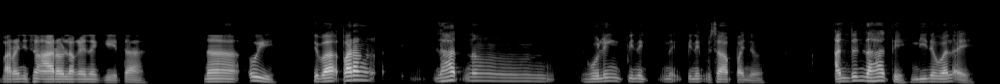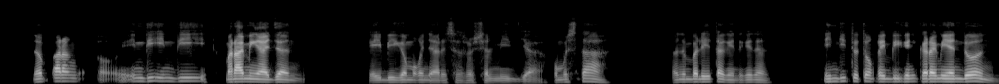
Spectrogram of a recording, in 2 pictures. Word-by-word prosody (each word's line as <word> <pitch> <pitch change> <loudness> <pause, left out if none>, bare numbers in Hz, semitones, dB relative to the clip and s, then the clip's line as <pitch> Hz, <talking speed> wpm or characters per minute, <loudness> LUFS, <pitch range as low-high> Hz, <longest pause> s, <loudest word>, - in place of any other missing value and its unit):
Parang 125 +1 +1
isang 130 -1 0
araw 125 0 +7
lang 125 -1 +1
kayo 120 -1 0
nagkita 110 0 -4 0.7
na, 135 -1 +3
"uy," 155 -10 0 0.4
'di - - 0
ba, 155 +2 +8
parang 195 +1 +7 0.6
lahat 190 +5 +2
ng 175 0 -5 1.0
huling 140 +5 -4
pinag 140 -3 -7 0.2
n 125 - -12
pinag-usapan 125 -3 -2
nIyo, 95 -1 -10 0.8
andun 150 +7 +1
lahat, 170 +1 +3
eh, 115 -5 -5
hindi 120 +3 -6
nawala, 135 -1 -1
eh, - - -5 0.6
'no, 130 +2 -1
parang 150 -1 +2 0.2
o - - -12
hindi 150 - -6
hindi 155 +1 -6 0.2
marami 130 0 +7
nga 115 - +8
diyan 110 -6 0 0.6
kaibigan 105 +2 -5
mo 100 - -7
kunyari 95 -2 -5
sa 95 - -13
social 90 -1 -9
media. 85 -3 -10 0.2
"Kumusta 120 +1 -5 0.7
anong 120 +2 -6
balita?" 125 0 +1
ganyan-ganyan, 105 -1 -7 0.5
hindi 140 +3 -4
totoong 145 -3 -3
kaibigan 135 +1 0
karamihan 135 0 +6
do'n. 135 - +2
130 Hz, 140 wpm, -26 LUFS, 110-145 Hz, 1.0 s, ba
